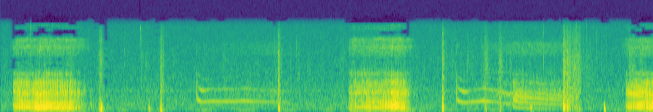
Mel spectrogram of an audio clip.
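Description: Loud rasping snores recur about every four seconds, with faint squeaky whistles between breaths; ordinary snoring in a sleeping pet.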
